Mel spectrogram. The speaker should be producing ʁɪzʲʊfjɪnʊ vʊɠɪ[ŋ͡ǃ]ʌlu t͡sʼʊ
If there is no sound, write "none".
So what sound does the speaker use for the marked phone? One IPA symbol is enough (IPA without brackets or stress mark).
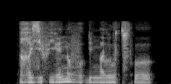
ŋ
